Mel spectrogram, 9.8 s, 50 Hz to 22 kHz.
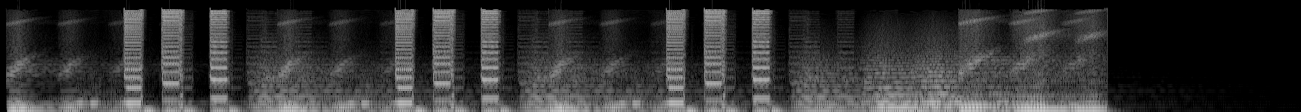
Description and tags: Dark Ruler
The Devil Managing a Key Board.Recorded at 118bpm.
